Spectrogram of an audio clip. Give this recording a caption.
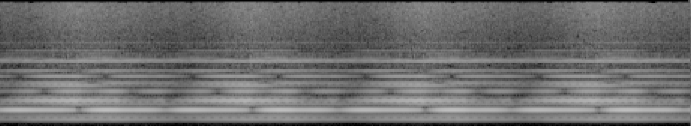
Drone Synth Loop
Original sound was a piano chord manipulated in the iPad Samplr app. Sounds a bit robotish, droney, could be used as an alarm? Go wild!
